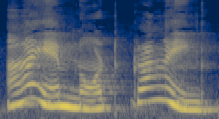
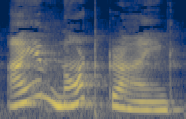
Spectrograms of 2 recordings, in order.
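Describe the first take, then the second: First: Slow, spaced-out sentence; slow model repeat. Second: Said in the usual way. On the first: Shown as a demonstration. Teacher demonstrates the sentence for learners, slowly. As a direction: give each word time.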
